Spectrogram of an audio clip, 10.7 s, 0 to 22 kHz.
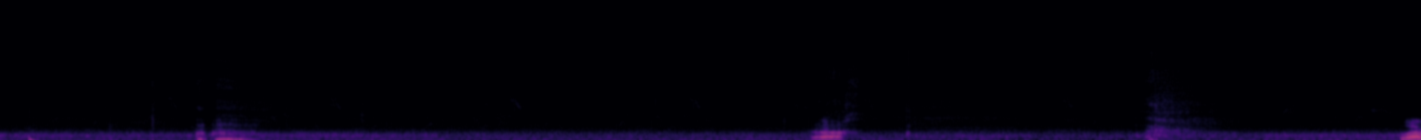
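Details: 15-year-old rope horse during an equine chiropractic session, responsive to pressure points: several brief, breathy nasal blowing bursts with quiet stretches of low room noise between, snorting.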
